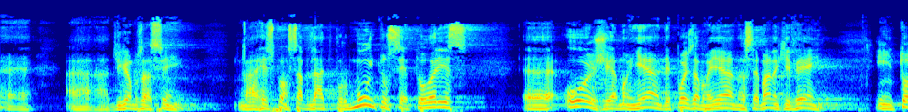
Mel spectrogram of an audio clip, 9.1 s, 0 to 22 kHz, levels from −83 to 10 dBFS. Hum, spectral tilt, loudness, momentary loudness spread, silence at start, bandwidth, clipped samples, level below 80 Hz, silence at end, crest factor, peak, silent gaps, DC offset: none; -4 dB/octave; -19 LUFS; 12 LU; 0 s; 13 kHz; under 0.1%; -42 dBFS; 0 s; 16 dB; -4 dBFS; none; under 0.1%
